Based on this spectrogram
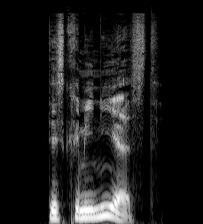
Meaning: second-person singular present of diskriminieren
- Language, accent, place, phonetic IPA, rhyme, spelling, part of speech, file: German, Germany, Berlin, [dɪskʁimiˈniːɐ̯st], -iːɐ̯st, diskriminierst, verb, De-diskriminierst.ogg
